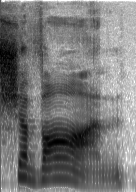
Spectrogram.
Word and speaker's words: Siobhan: How is it pronounced Siobhan? Siobhan. That's BH is V in Gaelic. It's Irish.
